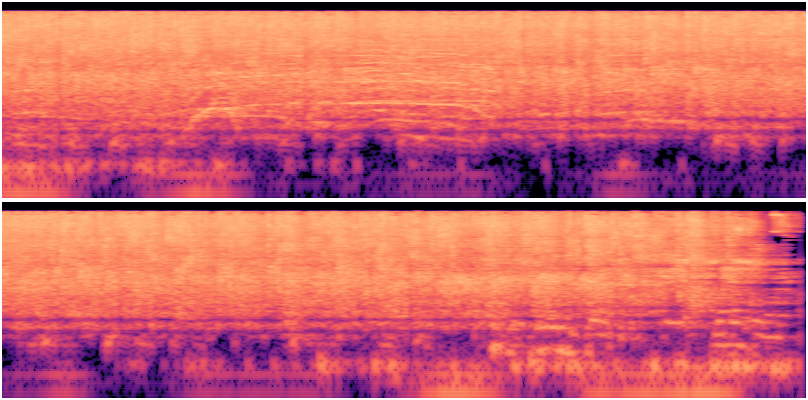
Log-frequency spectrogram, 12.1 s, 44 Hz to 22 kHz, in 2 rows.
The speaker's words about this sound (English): So, put your hands together for our Grand Champion of Smokin' on the Water 2018, Mo Carson Barbecue.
